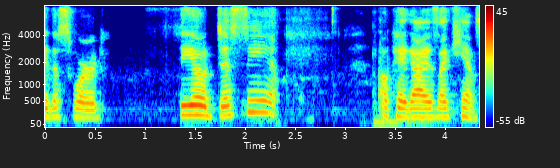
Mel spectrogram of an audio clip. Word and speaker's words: theodicy: a word if i don't wanna say it theodicy theodicy okay the odyssey godfrey lebman has invented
